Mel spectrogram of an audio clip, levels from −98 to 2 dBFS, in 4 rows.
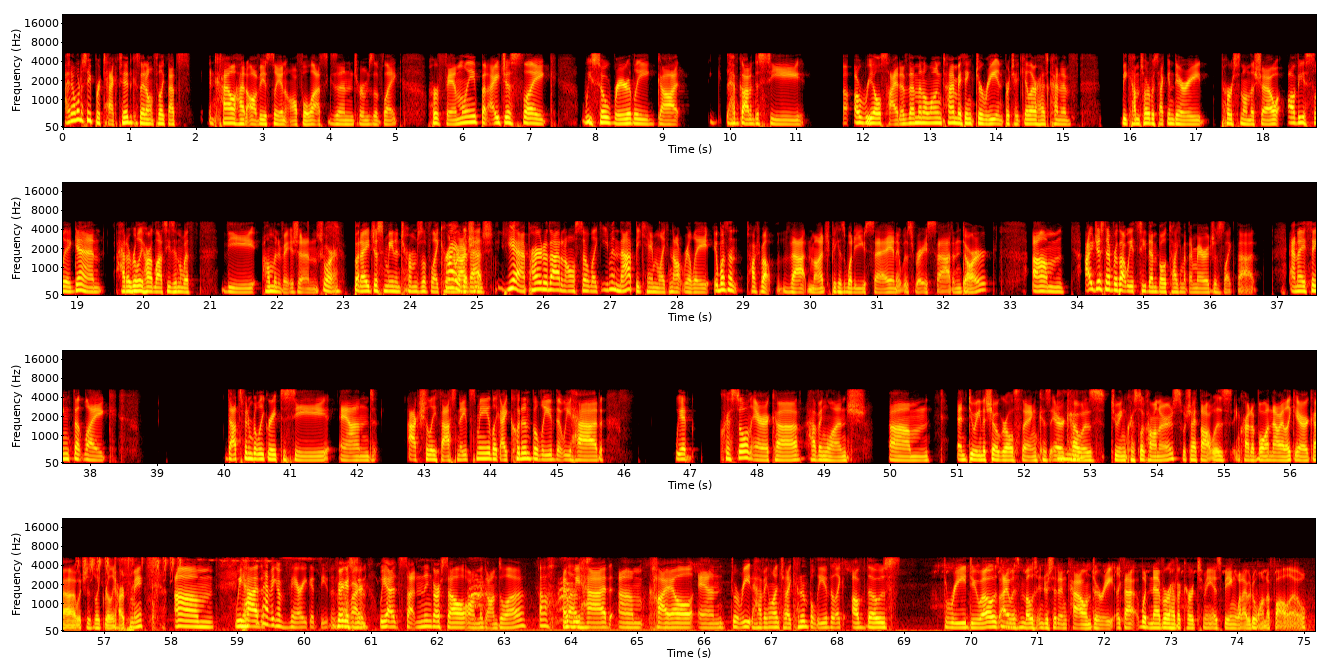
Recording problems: high frequencies cut off; noticeable; nothing above 5.5 kHz
animal sounds; noticeable; from 57 s on; 15 dB below the speech

